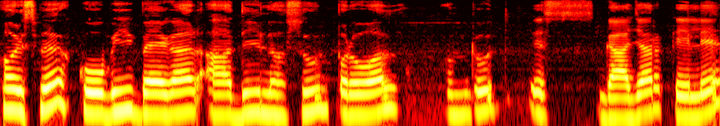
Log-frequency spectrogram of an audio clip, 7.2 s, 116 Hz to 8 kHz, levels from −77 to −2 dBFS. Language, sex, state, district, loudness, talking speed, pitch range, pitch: Hindi, male, Bihar, Vaishali, -14 LUFS, 100 wpm, 170-195 Hz, 180 Hz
